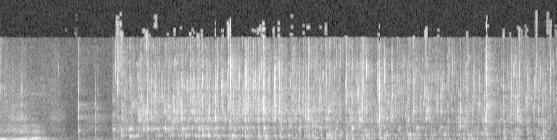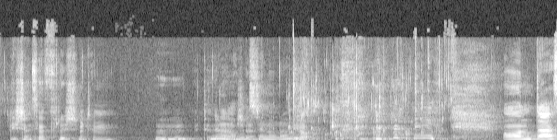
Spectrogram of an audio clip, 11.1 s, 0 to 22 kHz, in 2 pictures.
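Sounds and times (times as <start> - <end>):
wine poured into squeezed lemon and orange juice: 1.2 - 5.6, 8.4 - 10.2
speech: 5.7 - 9.4, 10.6 - 11.1.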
